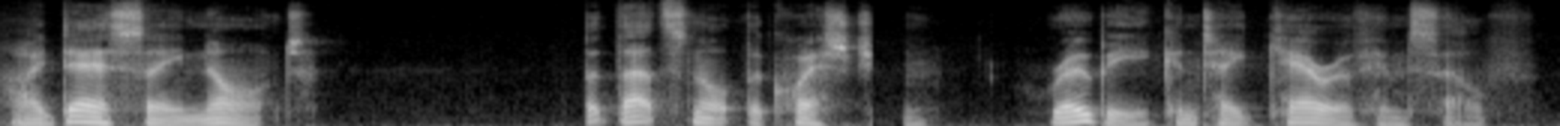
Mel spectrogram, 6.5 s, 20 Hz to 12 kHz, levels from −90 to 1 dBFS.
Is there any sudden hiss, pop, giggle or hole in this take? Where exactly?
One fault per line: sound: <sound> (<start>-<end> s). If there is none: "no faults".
sound: dropout (3.6-3.8 s)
